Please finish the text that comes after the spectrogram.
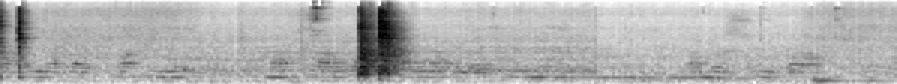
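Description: A metal lid clanks down once onto a pot of simmering Assamese fish curry (masor tenga) on the stove, a short loud clatter standing out from faint kitchen background.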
